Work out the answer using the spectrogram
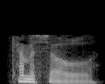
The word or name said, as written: camisole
